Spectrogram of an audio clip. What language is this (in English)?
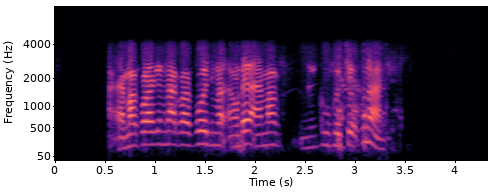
Santali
